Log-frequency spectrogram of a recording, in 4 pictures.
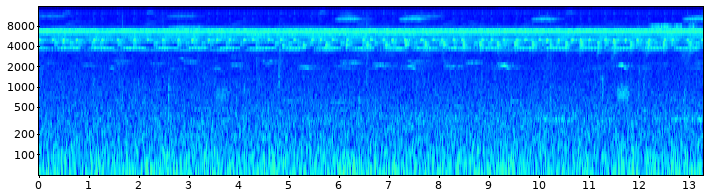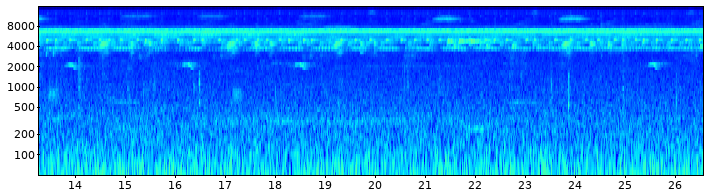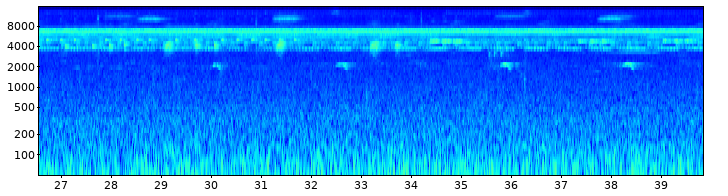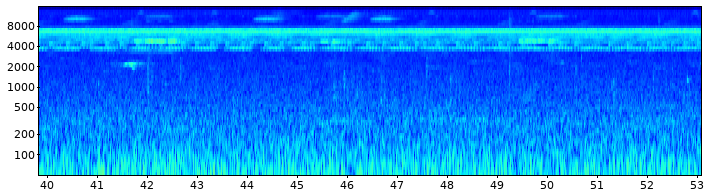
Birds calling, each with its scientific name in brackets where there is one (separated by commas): Spot-winged Antshrike (Pygiptila stellaris), Hauxwell's Thrush (Turdus hauxwelli)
